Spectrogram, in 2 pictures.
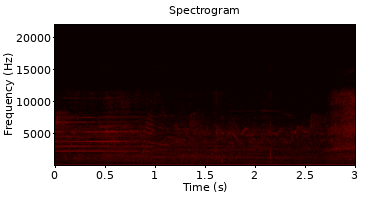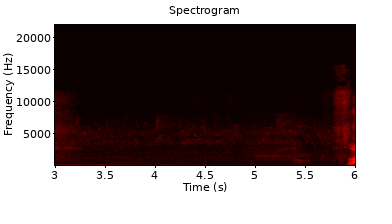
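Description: Electric RC airplane's motor and three-blade propeller whining and falling in pitch as the throttle is eased back, fading away within about the first second. A faint low rumble of wind on the microphone follows.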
